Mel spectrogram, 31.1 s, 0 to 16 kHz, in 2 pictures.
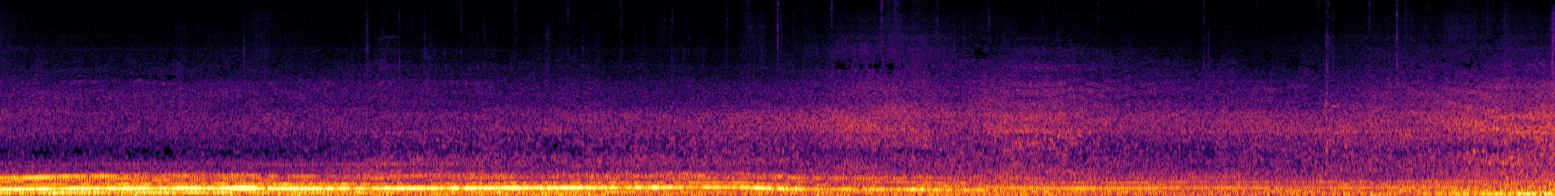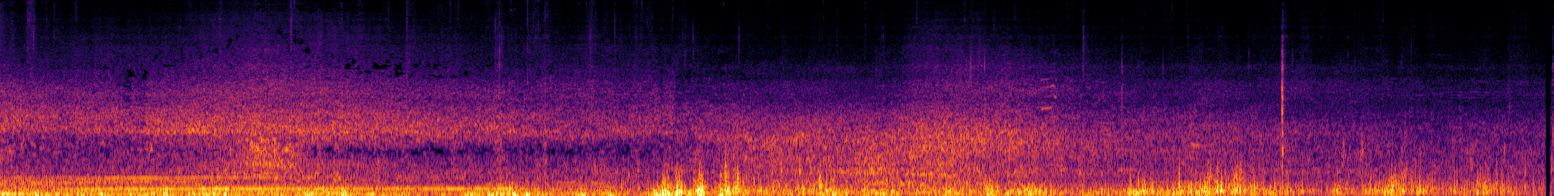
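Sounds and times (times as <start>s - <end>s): another vehicle engine: 0.0s - 30.6s
road noise: 0.0s - 31.0s
vehicle engine humming: 0.0s - 31.0s.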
